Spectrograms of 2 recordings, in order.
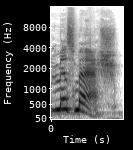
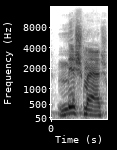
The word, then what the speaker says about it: Mismash: Grant Mishmash. I always said, I think it's Mishmash, but it is spelled Mismash.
